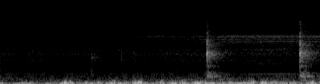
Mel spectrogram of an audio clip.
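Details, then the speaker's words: iOptron GEM28 telescope mount slewing at speed 9 on one axis only: low motor drone with a sharp clunk about once a second; owner suspects backlash behind the PHD2 RA calibration failure. "notice the noise that it makes it only does it on that axis if you do this axis this one's not making that noise same speed only when you rotate this way or slew"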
